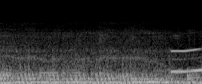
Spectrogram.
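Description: Police motorcycle engine running at low speed, a steady low rumble. Near the end a siren starts, its pitch rising.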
